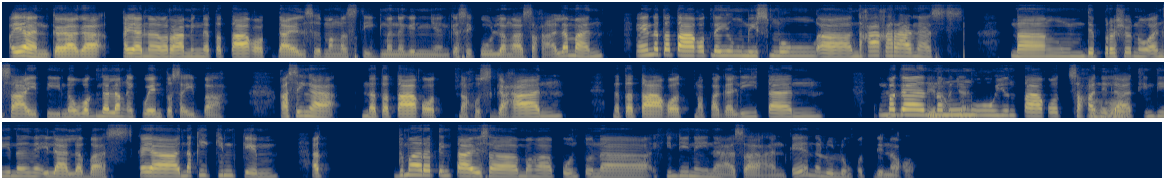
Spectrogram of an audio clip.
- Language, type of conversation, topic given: Filipino, unstructured, Ano ang masasabi mo tungkol sa stigma sa kalusugang pangkaisipan?
- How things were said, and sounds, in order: in English: "stigma"; static; distorted speech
